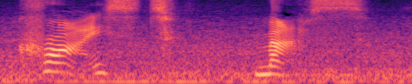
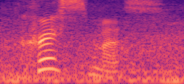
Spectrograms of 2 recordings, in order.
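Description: First: The t is pronounced, as two words 'Christ Mass'. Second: The t is dropped, sounding like 'Chris-mas'. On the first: It names a mass for Christ. "if you look at the word Christ Mass" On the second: It is the usual name of the holiday. "Chris. Who's Chris?"

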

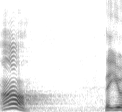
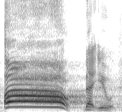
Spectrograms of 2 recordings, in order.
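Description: First: It is said calmly, without much force. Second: It is said loudly, with strong intensity. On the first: The speaker calls it wrong. "He's not like" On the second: The speaker calls it right. "if that seems loud to you, if that seems like too intense to you"

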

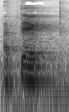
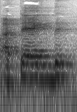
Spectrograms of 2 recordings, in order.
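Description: First: The ending is a plain 't' sound. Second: The ending is an extra 'id' syllable. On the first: The speaker calls it right. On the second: The speaker calls it wrong.

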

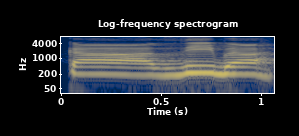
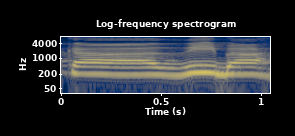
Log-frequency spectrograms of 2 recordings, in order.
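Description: The two takes are said the same way.

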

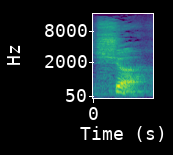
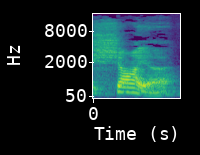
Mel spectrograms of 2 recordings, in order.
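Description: First: The word is reduced, like 'sher'. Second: The word is said in full, like 'shy-er'. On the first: The speaker calls it right. "It's shire" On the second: The speaker calls it wrong. "we don't say shire"

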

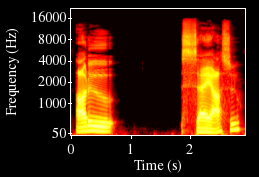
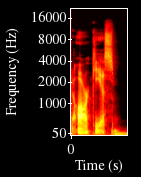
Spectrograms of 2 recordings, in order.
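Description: First: The name is said with Japanese-style syllables. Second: The name is said with English-style syllables. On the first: "We confirmed that in Japanese" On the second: "in the trailer in English, they call it"

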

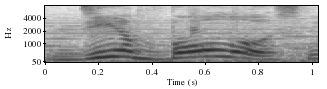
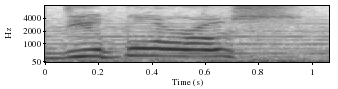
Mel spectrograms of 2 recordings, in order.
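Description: First: The middle consonant is an L sound. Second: The middle consonant is an R sound. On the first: The speaker calls it right. "that is the power of Venom Diabolos" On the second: The speaker calls it wrong. "not Diaboros"

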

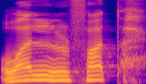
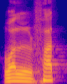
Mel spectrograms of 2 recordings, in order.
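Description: First: The word ends with a clear breathy h sound. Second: The word ends without any h sound. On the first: The speaker calls it right. "শেষে দেখেন একটা হায়ের উচ্চারণটা বেশি আসতেছে" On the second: The speaker calls it wrong. "তখন এই হা অক্ষরটা কোনো উচ্চারণ আসে না"

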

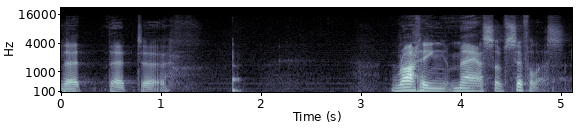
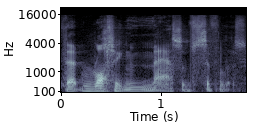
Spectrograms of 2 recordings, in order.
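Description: First: It is spoken in the speaker's ordinary accent. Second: It is spoken in an English accent.

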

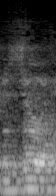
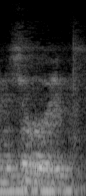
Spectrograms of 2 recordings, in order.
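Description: First: It is said the southern Missouri way. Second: It is said the ordinary northwest Missouri way.

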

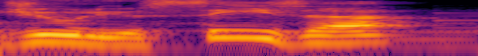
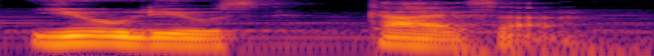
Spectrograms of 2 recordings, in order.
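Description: First: The name is pronounced the English way. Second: The name is pronounced the Latin way.

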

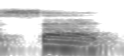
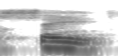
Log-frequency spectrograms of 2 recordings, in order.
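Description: First: The vowel sounds like the one in 'bed'. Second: The vowel sounds like the one in 'say'. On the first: The speaker calls it right. "Mas a pronúncia desse aqui é said" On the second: The speaker calls it wrong. "99,9% falam say, porque eles são induzidos, né, pela pronúncia do verbo principal"

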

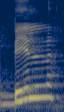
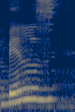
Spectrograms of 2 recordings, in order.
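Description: First: The final s sound is silent. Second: The final s sound is pronounced. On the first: "il fait rimer avec « tranquille »" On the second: "on prononce le « s » du pluriel"

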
